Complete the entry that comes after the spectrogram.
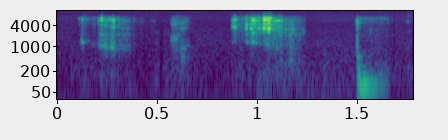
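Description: A potato chip is bitten and chewed close to the mic, giving a few short, crisp crunches with a final louder bite, surrounded by silence.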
